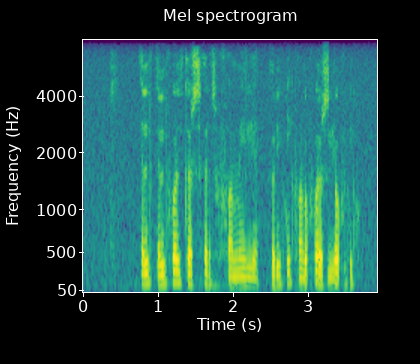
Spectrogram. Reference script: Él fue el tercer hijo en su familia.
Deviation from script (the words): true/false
true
